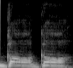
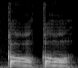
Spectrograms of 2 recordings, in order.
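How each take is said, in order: The two takes are said the same way.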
